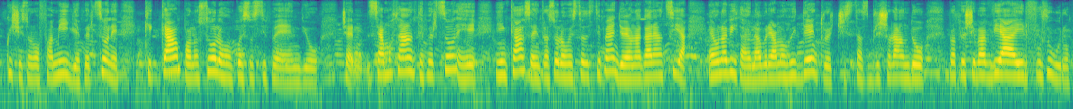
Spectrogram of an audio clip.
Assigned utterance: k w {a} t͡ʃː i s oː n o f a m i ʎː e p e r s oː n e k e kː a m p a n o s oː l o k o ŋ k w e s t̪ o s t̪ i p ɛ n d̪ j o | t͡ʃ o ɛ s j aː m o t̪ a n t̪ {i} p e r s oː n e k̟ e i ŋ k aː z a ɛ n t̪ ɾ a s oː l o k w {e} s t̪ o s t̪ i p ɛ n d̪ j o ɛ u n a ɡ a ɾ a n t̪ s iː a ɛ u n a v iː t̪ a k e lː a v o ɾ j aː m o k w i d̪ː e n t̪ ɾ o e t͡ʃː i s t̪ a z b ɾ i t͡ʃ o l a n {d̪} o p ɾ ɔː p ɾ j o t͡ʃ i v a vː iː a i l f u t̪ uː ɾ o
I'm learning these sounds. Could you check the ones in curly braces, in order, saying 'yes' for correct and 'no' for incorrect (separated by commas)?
no, no, yes, yes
